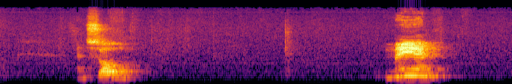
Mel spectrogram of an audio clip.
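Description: An older man speaks slowly in short, drawn-out phrases.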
